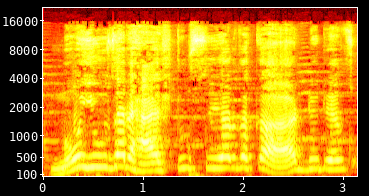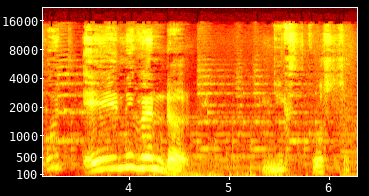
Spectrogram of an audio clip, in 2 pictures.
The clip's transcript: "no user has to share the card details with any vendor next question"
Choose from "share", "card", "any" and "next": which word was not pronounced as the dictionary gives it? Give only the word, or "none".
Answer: share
